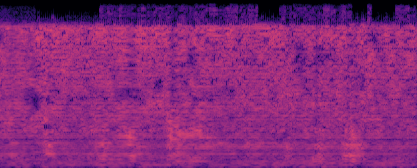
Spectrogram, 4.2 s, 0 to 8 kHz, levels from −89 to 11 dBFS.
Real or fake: fake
